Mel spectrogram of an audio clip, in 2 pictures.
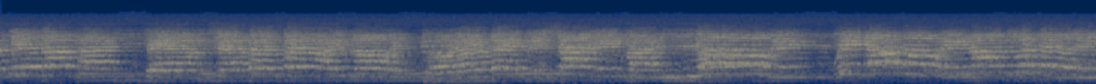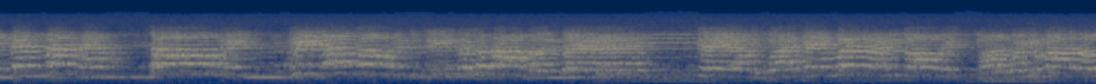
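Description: A choir of women and children singing together, in sung phrases with short breaks between them.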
